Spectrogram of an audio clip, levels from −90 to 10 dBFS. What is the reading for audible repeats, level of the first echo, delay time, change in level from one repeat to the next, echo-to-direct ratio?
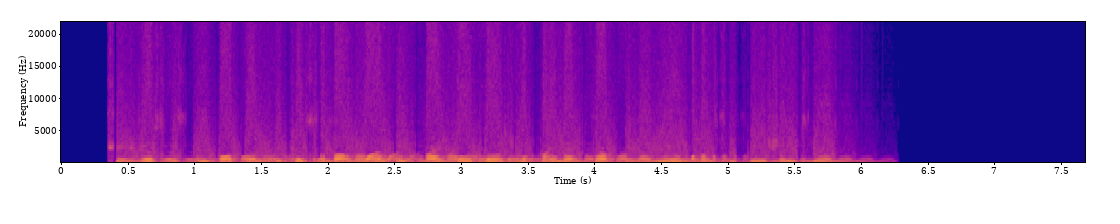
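3, -10.0 dB, 0.157 s, -7.0 dB, -9.0 dB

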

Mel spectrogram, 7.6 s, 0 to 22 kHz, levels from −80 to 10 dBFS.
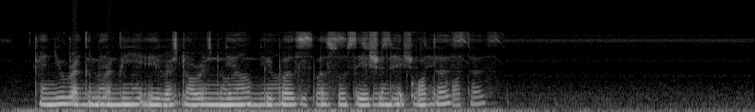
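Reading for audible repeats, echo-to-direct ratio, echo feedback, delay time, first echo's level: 1, -7.0 dB, no steady repeat, 0.342 s, -7.0 dB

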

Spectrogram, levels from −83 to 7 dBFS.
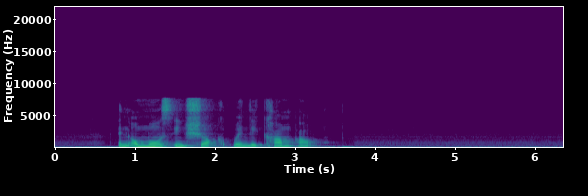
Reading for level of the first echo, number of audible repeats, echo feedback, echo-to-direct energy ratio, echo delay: -20.5 dB, 2, 34%, -20.0 dB, 82 ms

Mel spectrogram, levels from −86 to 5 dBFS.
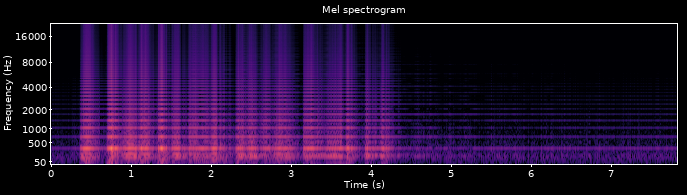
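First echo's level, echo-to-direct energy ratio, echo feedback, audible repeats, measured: -24.0 dB, -23.0 dB, 42%, 2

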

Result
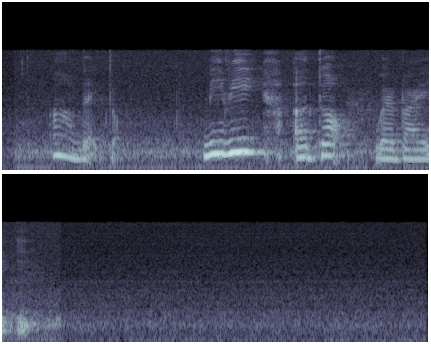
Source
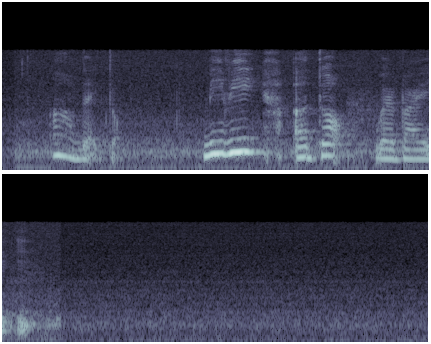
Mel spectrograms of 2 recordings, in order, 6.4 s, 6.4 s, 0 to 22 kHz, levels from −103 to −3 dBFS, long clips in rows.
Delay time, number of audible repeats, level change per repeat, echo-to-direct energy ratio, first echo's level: 0.101 s, 1, no steady repeat, -18.5 dB, -18.5 dB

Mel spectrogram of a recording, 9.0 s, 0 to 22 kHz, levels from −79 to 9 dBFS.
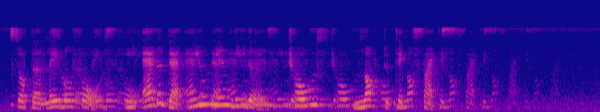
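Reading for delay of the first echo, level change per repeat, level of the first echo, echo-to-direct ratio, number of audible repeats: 0.633 s, -8.0 dB, -11.0 dB, -10.5 dB, 3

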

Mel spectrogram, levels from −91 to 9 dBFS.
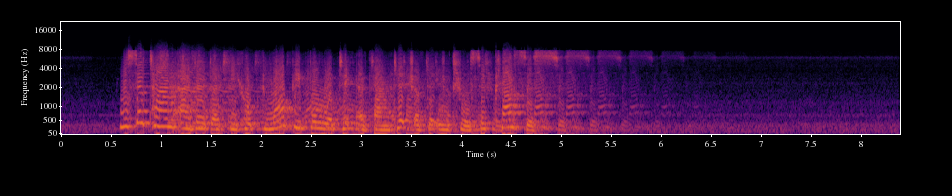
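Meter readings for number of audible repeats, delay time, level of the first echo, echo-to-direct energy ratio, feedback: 5, 0.317 s, -9.5 dB, -8.0 dB, 51%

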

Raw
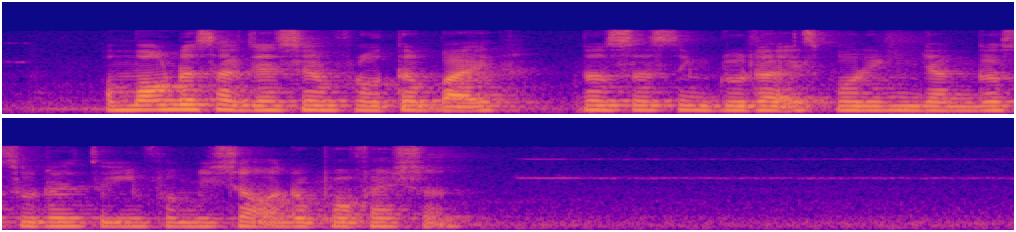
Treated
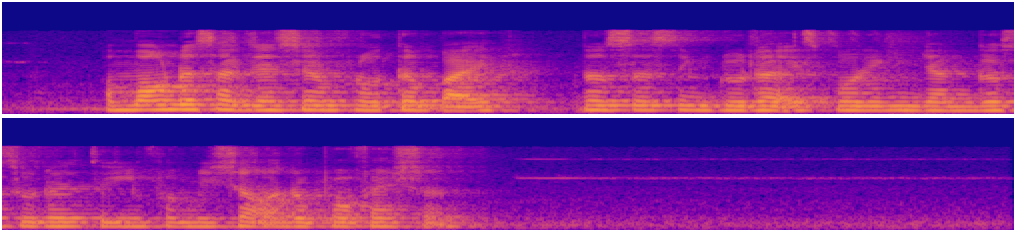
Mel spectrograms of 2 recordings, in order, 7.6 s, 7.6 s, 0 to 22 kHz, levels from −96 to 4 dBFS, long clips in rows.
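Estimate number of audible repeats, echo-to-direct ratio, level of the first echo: 3, -13.0 dB, -14.0 dB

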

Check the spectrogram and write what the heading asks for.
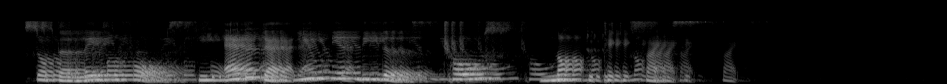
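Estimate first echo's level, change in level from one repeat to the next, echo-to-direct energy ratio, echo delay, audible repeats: -4.0 dB, no steady repeat, -1.0 dB, 70 ms, 6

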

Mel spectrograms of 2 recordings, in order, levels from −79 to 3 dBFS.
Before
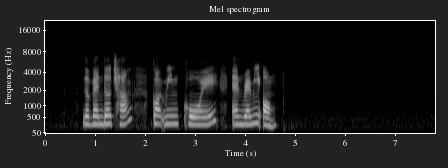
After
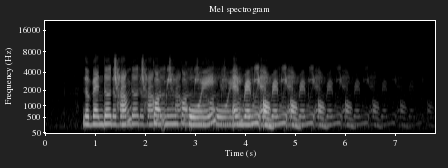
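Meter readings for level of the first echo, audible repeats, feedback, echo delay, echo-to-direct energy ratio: -6.0 dB, 5, 46%, 0.547 s, -5.0 dB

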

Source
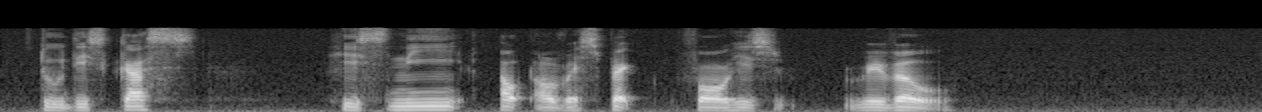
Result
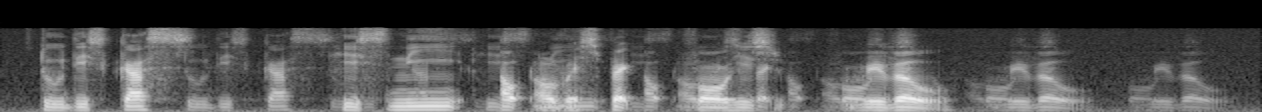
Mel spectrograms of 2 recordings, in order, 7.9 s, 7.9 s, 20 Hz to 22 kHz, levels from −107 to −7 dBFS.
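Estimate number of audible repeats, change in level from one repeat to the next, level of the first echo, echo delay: 3, -10.5 dB, -13.5 dB, 0.896 s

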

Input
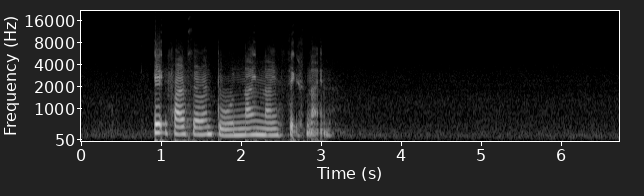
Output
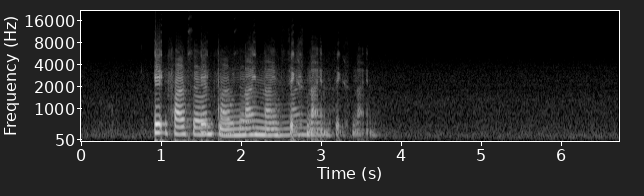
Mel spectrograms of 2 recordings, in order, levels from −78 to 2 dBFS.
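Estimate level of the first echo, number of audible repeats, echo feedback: -9.0 dB, 1, no steady repeat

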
